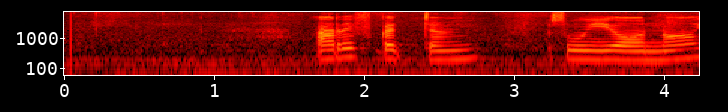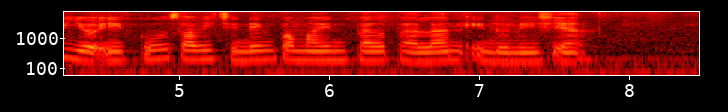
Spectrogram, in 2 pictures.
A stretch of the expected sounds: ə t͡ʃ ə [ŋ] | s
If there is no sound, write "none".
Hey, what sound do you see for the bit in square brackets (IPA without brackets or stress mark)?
ŋ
